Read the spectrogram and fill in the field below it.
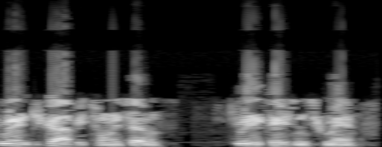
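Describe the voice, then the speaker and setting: A man's voice: mid-range voice, fairly even intonation, rapid-fire, sharp tone, lo-fi sound. A man relaying fire communications as a dispatcher over a two-way radio.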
